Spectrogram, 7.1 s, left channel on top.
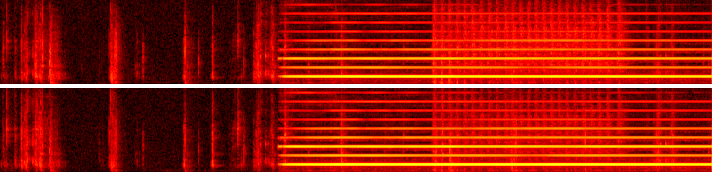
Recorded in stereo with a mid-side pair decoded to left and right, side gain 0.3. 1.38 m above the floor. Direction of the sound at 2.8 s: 45° right.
